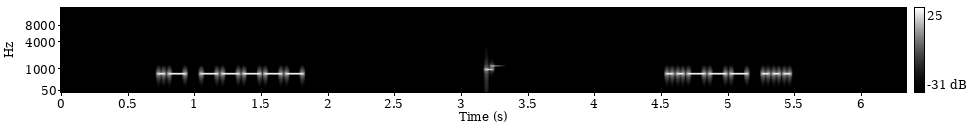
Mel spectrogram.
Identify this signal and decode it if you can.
Morse code, heard as a keyed tone, about 29 wpm, 700 Hz. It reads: A0 2S
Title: Single-Letter Single-Number 30wpm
